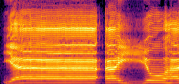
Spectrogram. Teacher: یا کے اوپر کڑا زبر ہے اور مد ہے، 4 الف کی مقدار اوپر کھینچنا ہے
